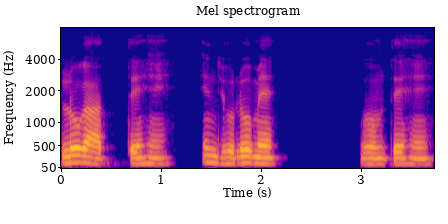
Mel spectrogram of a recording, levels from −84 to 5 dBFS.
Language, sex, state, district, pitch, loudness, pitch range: Hindi, male, Bihar, Jamui, 125 Hz, -17 LUFS, 120-135 Hz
